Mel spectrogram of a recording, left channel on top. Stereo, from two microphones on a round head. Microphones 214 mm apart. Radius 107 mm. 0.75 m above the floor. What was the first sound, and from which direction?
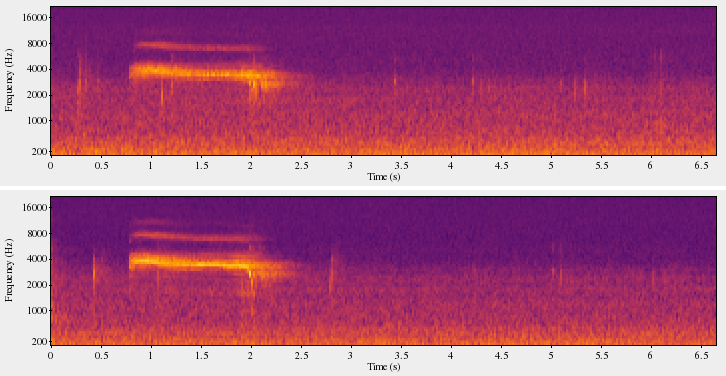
A scream, 65° right (ahead or behind).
